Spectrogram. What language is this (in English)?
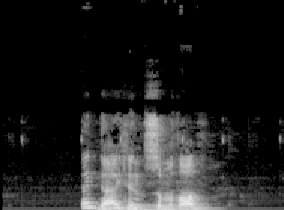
Kabyle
